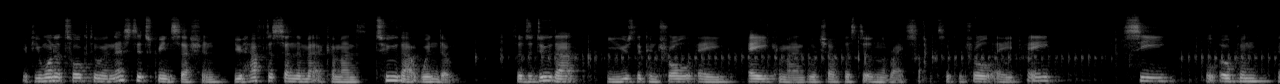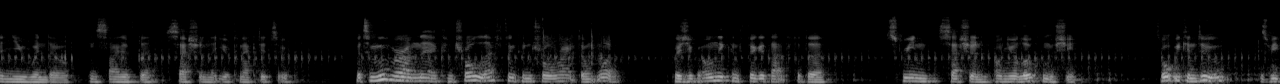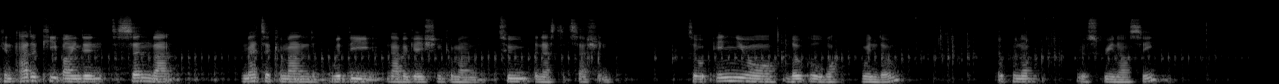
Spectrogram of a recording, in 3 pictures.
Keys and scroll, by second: 9.7 ctrl+a, 18.2 ctrl+Left, 18.5 ctrl+Right, 33.3 ctrl+Left.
